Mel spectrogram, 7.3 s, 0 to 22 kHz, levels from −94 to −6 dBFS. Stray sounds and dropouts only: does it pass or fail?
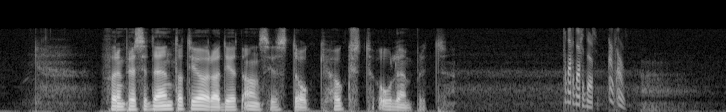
fail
